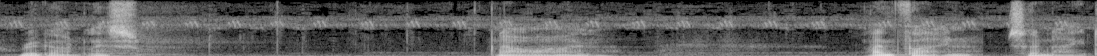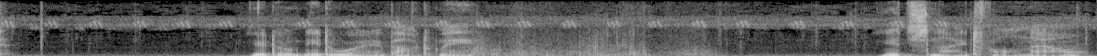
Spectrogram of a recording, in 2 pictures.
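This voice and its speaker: A gentle silver dragon, acted by a man, with a very deep voice full of gravel and breath. He speaks slowly and tenderly in formal, noble phrases, with a melancholy air suited to a fantasy ASMR roleplay. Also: a little hiss or hum, full character voice. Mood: gentle, reassuring. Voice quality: husky, gravelly, breathy low voice.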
